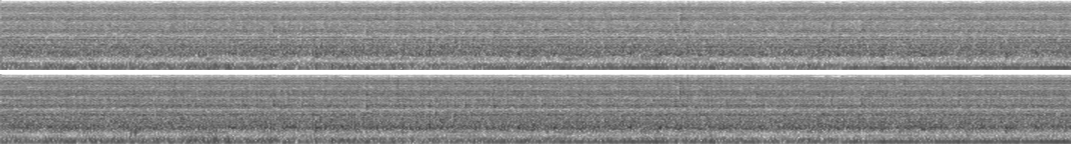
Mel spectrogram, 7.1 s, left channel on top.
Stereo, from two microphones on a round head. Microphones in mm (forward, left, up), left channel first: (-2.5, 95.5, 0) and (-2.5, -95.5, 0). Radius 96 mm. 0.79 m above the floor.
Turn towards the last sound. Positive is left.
turn(degrees=-50)  # may be behind; listen again after turning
